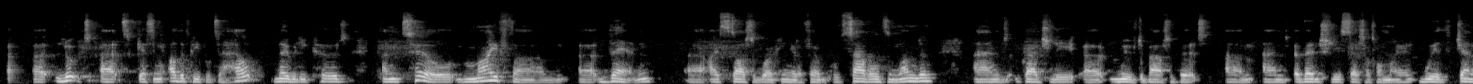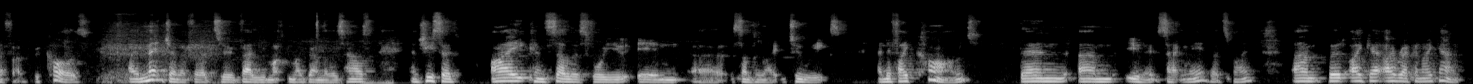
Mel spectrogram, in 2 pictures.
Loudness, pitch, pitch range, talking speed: -19 LUFS, 120 Hz, 110-135 Hz, 180 wpm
